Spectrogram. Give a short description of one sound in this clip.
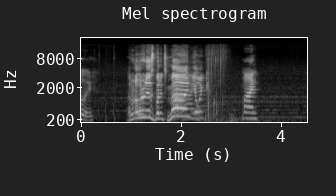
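A young man exclaims with excitement.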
